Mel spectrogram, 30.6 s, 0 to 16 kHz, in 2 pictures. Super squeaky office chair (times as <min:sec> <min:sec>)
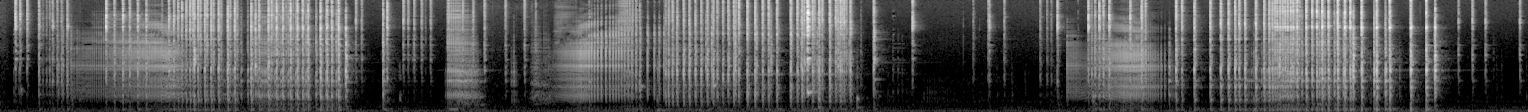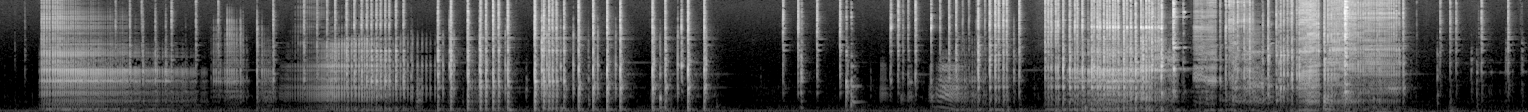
0:00.4 0:03.3, 0:04.5 0:07.2, 0:15.7 0:19.9, 0:24.1 0:29.5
